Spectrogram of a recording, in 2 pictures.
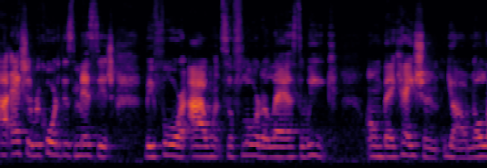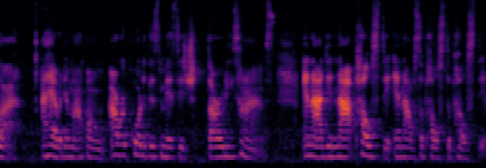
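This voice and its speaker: A woman at a fairly quick pace in a monotone, flat way, with noticeable background noise and audible room echo. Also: medium pitch for a woman. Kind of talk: sermon-style devotional message. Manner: fast.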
